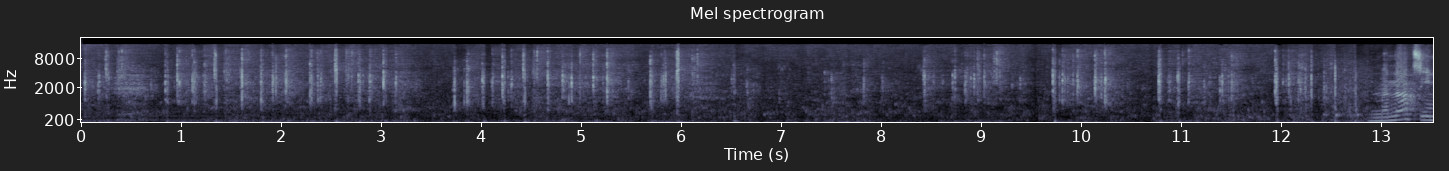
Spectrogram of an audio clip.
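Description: A keyboard clatters with quick typing.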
